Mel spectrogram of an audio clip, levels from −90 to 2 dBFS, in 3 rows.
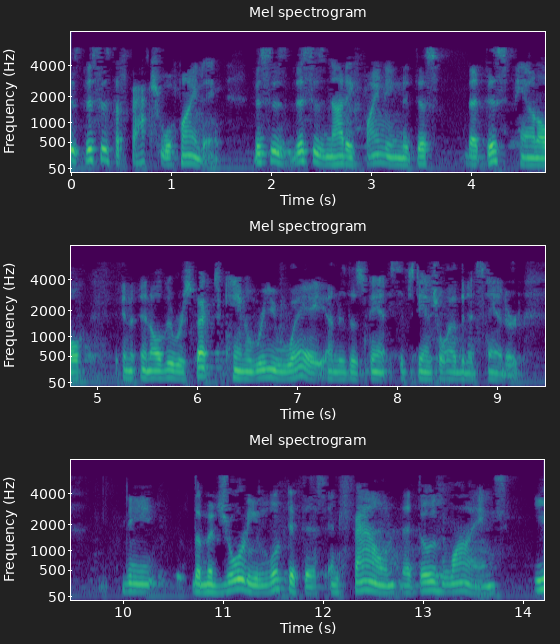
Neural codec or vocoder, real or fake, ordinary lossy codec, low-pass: codec, 16 kHz, 2 kbps, X-Codec, HuBERT features, trained on balanced general audio; fake; MP3, 24 kbps; 7.2 kHz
